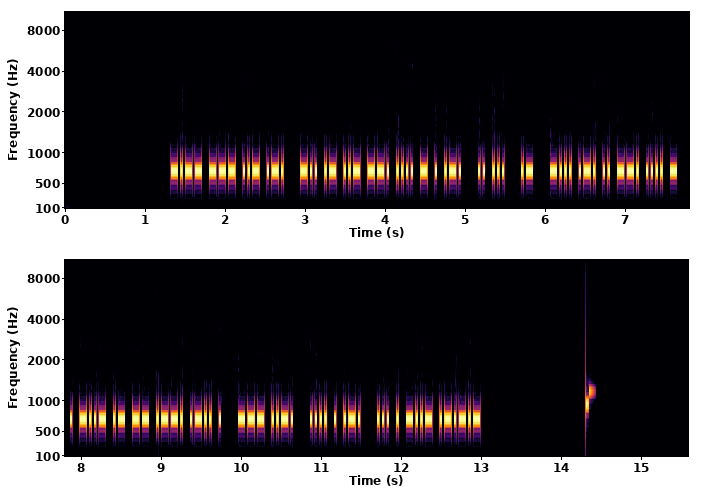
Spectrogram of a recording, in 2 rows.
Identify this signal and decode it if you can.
Morse code, heard as a keyed tone, about 40 wpm, 700 Hz. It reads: YOUR DAUGHTER IS A BRIGHT EXAMPLE OF HER SEX.
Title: Sentences from Top 1600 Words 40wpm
